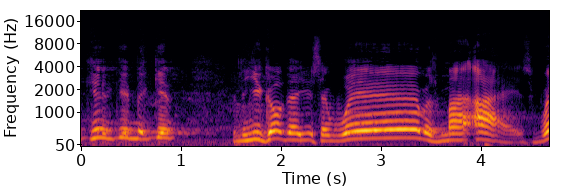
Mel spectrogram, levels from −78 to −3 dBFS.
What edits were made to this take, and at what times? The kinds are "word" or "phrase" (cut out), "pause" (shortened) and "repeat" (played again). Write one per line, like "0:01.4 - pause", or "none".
none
